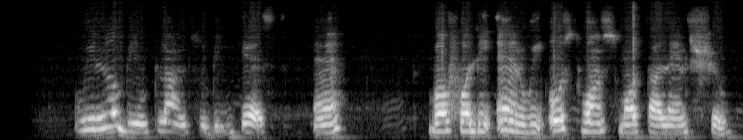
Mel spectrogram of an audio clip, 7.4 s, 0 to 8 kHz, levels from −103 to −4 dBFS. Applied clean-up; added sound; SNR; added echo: none; none; none; reverberation time 0.2 s.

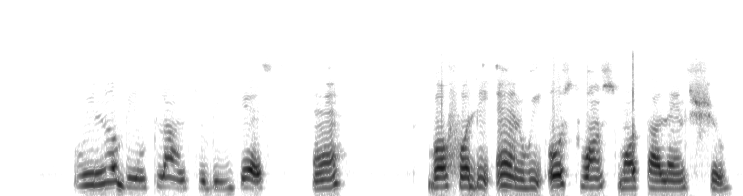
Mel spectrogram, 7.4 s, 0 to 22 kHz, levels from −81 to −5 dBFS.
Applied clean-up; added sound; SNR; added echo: none; none; none; none.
